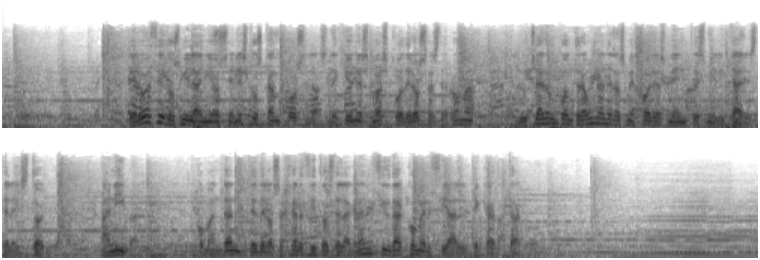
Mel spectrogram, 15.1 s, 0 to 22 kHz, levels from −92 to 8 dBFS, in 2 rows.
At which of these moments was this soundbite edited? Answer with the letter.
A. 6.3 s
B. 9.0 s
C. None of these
B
